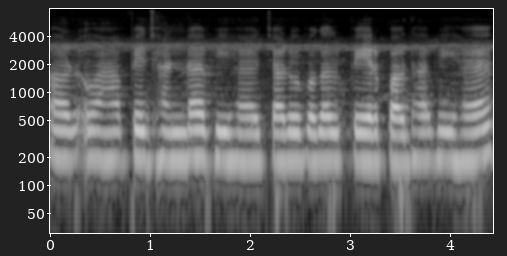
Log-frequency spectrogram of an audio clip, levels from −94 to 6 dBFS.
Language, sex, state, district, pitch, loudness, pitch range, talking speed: Hindi, female, Bihar, Vaishali, 185 Hz, -22 LUFS, 185-195 Hz, 150 wpm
